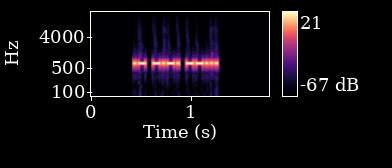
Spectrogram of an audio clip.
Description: Morse code, heard as a keyed tone, about 51 wpm, 700 Hz. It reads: AC7
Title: USA Call Sign Prefixes - 50wpm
